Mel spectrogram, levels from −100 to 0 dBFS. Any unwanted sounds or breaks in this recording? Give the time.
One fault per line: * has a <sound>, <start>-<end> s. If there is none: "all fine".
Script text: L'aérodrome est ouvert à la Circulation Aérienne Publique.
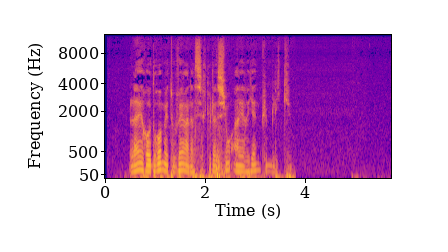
all fine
